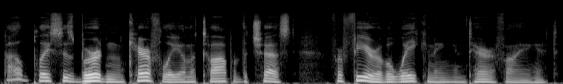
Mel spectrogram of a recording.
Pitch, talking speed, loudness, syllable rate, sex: 130 Hz, 200 wpm, -20 LUFS, 5.5 syllables/s, male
